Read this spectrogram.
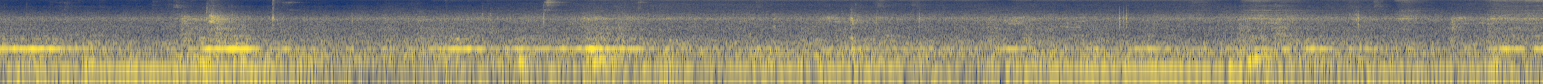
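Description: A train rumbles steadily along the tracks with a low hum.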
